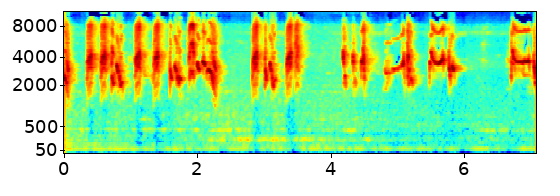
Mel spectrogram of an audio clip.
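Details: Song of a caged long-tailed shrike, used as a recording to train other birds to sing: dense runs of scratchy, chattering notes mixed with short whistled slurs, delivered in quick bursts over a soft low hum.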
